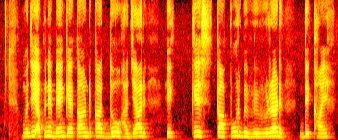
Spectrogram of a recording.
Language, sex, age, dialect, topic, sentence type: Hindi, female, 18-24, Kanauji Braj Bhasha, banking, question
